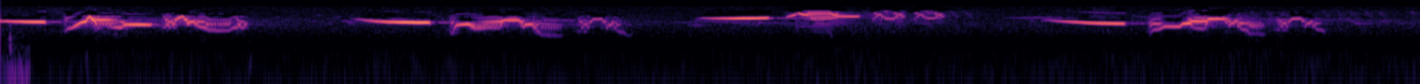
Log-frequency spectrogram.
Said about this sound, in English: Now listen to the song of the hermit thrush. It ends with a warbling flourish that alternately rises or falls in pitch.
